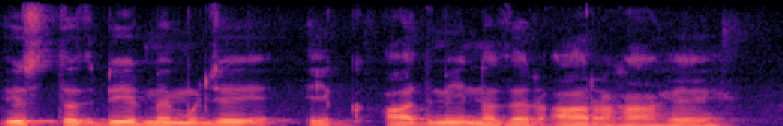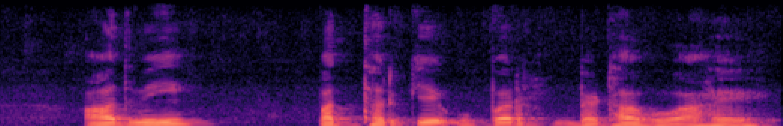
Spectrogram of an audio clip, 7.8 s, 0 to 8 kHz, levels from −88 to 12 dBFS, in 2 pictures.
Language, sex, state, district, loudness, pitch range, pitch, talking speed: Hindi, male, Arunachal Pradesh, Lower Dibang Valley, -18 LUFS, 110-135 Hz, 125 Hz, 130 wpm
